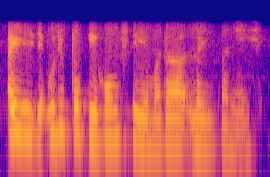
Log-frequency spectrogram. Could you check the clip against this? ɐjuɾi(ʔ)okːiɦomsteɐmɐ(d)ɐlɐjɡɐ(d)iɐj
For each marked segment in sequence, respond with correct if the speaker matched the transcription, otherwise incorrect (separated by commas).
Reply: incorrect, correct, incorrect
